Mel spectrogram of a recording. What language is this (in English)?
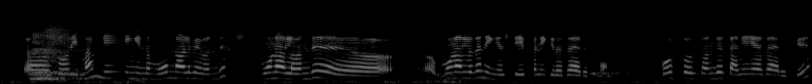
Tamil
